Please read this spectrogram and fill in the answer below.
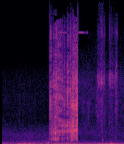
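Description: A brief crunching scrape lasting about half a second, about a second in, over a steady low rumble.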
